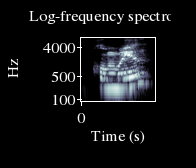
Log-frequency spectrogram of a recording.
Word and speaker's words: комин: В Чернігівській області теж говорять комин з наголосом на О, комен, на Ага.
